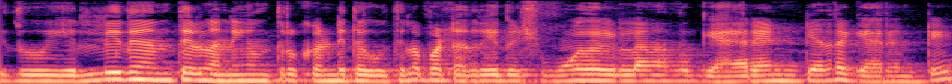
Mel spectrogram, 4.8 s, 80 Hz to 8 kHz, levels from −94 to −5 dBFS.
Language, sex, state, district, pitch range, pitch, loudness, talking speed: Kannada, male, Karnataka, Shimoga, 155-165 Hz, 160 Hz, -16 LUFS, 165 wpm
